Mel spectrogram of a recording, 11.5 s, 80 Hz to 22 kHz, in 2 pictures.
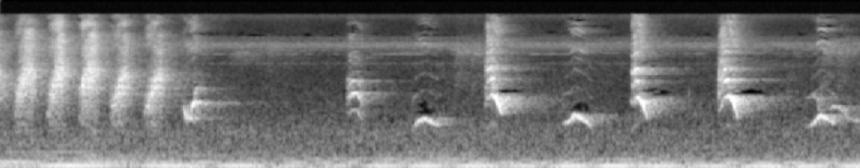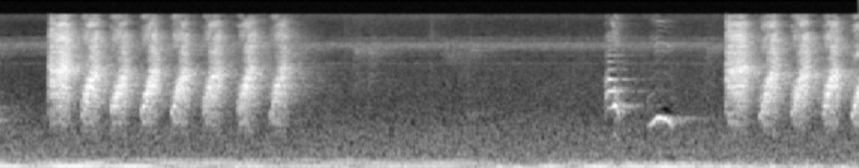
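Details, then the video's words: Drongo calling at Dairy Farm Nature Park on 24 September 2014 at 10:54 am, showing its vocal repertoire: harsh broadband bursts alternate with short rising whistled notes in an irregular, rapid series over a steady low hum. "Drongo calls in Dairy Farm Nature Park"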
